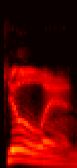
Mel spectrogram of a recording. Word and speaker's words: Gilliland: Gilliland, like Disneyland, but Gilliland.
